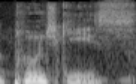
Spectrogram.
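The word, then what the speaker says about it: Pączki: How was the Punchkies this year? – The Punchkie business. About Punchkies, son. You said it right.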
